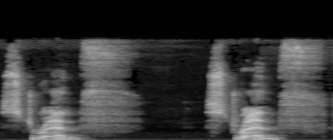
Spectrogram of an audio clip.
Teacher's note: instead of bringing the tongue up in the back for the NG, you just bring it up for an N. · IPA: strenθ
